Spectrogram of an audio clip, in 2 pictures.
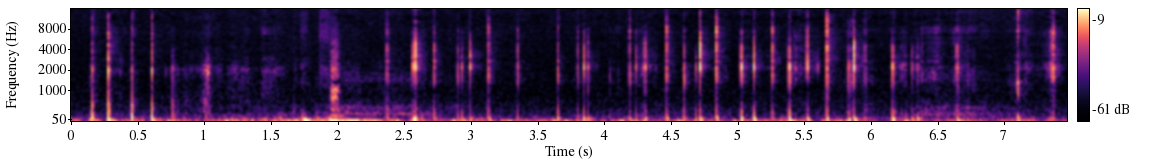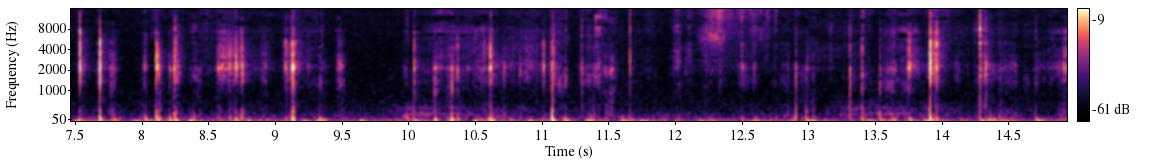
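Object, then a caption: Small clear plastic nail-art wheel case with rhinestones. A small round clear plastic nail-art wheel case with compartments of rhinestones is held in the hand while fingernails scratch and rotate its lid. The result is a dense, continuous run of sharp, dry plastic clicks and scratchy ticks with bright edges, each dying away almost instantly, over a quiet low background.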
